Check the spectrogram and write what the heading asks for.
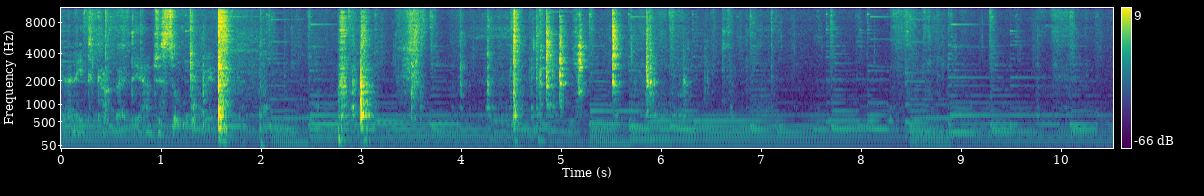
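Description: Background music with a few sharp clacks and taps from a paper trimmer being handled and paper being set against it. The two loudest clacks come about one and a half and three seconds in, and lighter taps follow over the next few seconds.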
